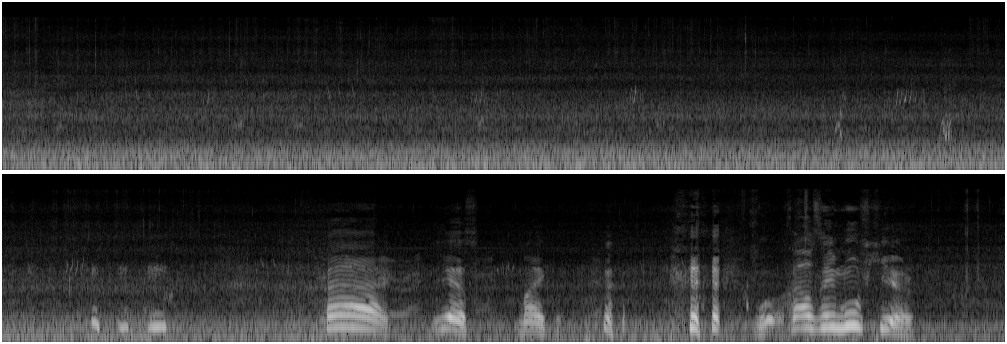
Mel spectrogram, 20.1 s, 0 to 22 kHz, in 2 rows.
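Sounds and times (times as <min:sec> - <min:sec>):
ducklings peeping: 0:00.0 - 0:20.0.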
